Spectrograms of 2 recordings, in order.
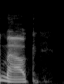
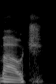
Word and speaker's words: Mauch: But it is Cody Mauch, not Mauch.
